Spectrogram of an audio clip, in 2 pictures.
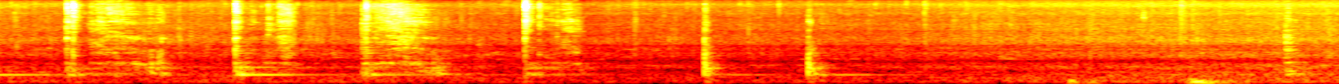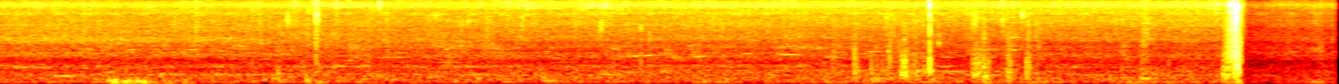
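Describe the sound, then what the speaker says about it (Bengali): Onions fry in a pan for biryani, with a few sharp scrapes and clinks of stirring at first, then a soft, continuous sizzle close by. "এদিকে আমার পেঁয়াজ ভাজা হয়ে যাচ্ছে।"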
